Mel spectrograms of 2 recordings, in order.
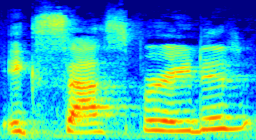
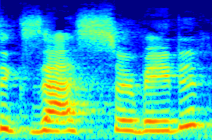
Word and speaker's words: exacerbated: since then has only exasperated excess what is the word I said it wrong the other day so now I'm getting insecure exasperated exasperated exacerb rated I think it's exacerbated exacerbated has only exacerbated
